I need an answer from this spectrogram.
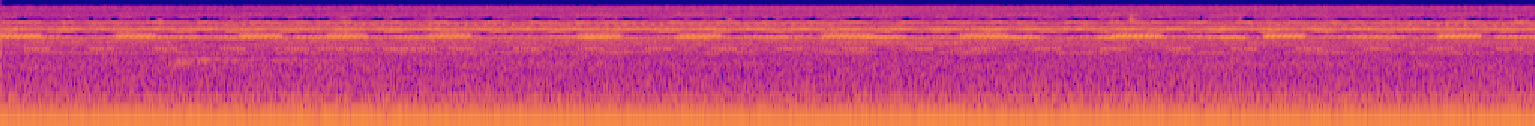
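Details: Park crickets at evening keep up a bright, ringing chirp chorus, rhythmic bursts repeating steadily with layered callers, beneath which runs a dull low-frequency background murmur.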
